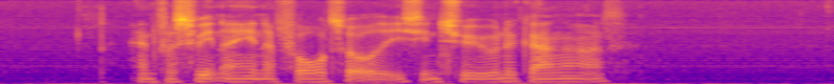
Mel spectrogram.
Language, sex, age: Danish, male, 32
